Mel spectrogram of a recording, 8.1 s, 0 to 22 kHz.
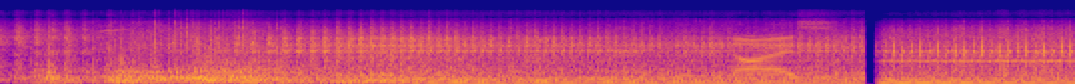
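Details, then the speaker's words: Diesel engine, 24-volt system, cold start after preheat on a chilly night: uneven, lumpy chugging beat under steady clatter, sounding flaky; owner suspects it just needs to warm up. "Just sounding a little bit flaky. But she probably just needs to warm up a little bit."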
